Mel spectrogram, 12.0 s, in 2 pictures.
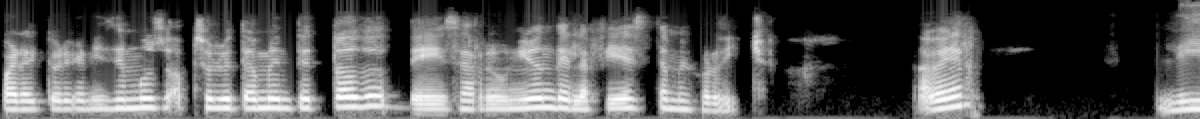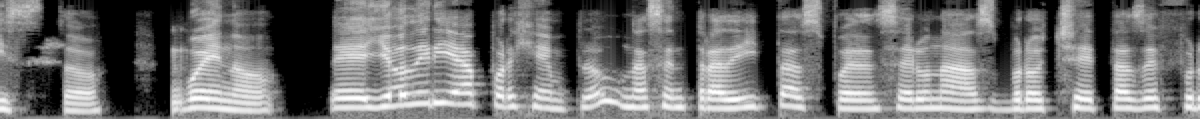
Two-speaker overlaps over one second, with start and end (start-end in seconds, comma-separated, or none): none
